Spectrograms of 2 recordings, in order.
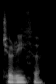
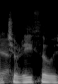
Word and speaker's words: chorizo: Because a Latin American would pronounce the Z as an S, chorizo. – Mm-hmm. – And Spanish people, or most Spanish people, apart from in Andalusia, I suppose, would say chorizo. Mm. And English people pronounce the Z, chorizo, chorizo. – Yes. – With a Z sound, which is not correct.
